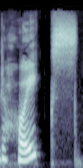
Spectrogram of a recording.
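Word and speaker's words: Huyck: The movie that the Next Real Film podcast is talking about next week is Willard Hoyks.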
